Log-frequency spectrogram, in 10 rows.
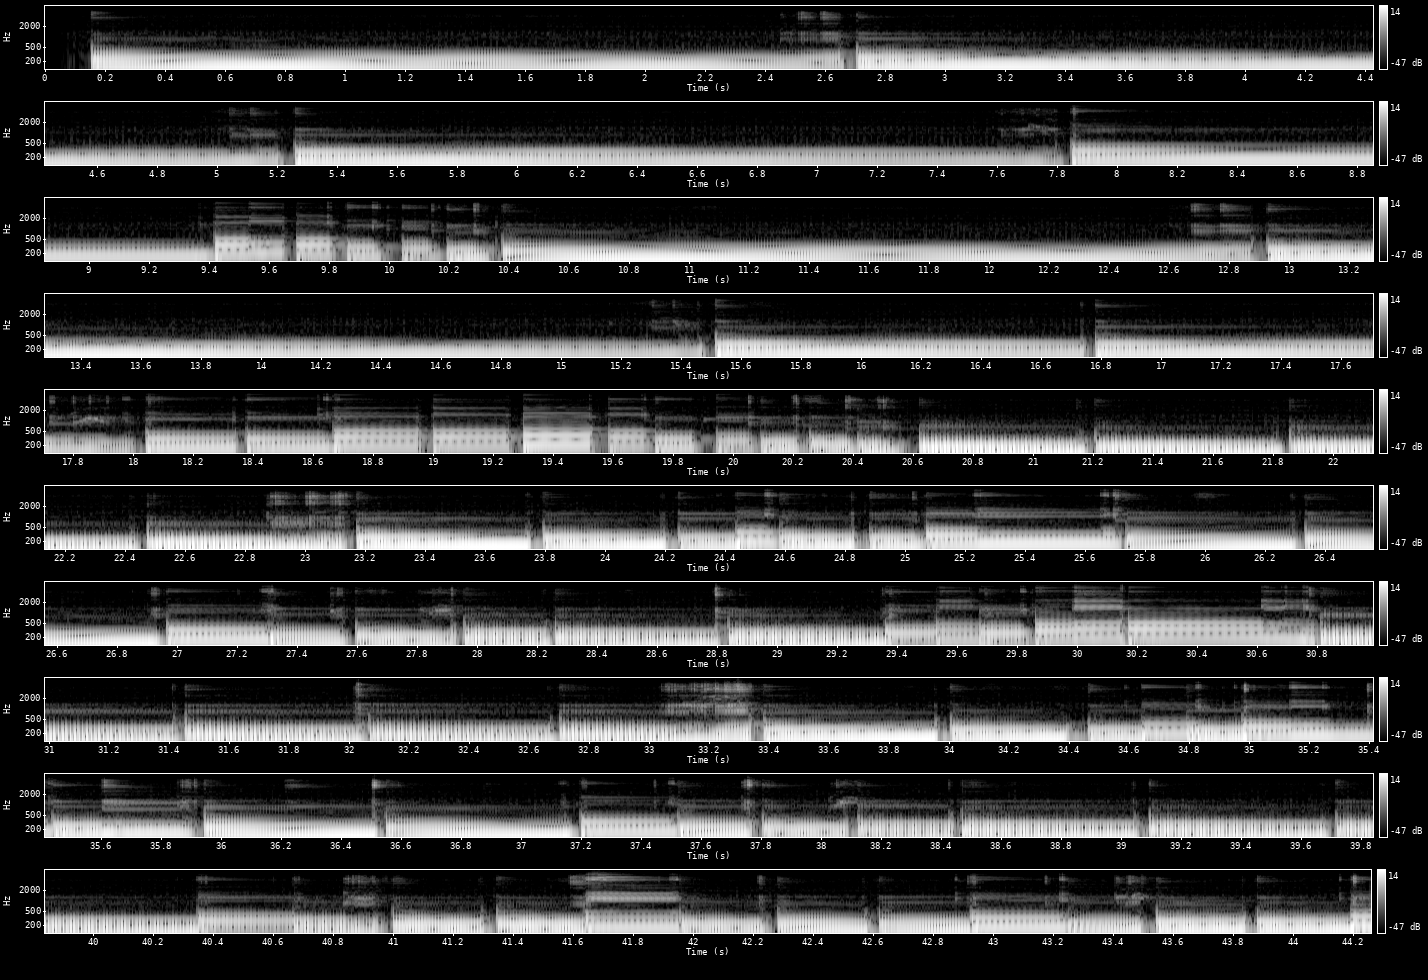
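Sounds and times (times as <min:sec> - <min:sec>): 
DI bass in stereo: 0:00.0 - 0:44.2.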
